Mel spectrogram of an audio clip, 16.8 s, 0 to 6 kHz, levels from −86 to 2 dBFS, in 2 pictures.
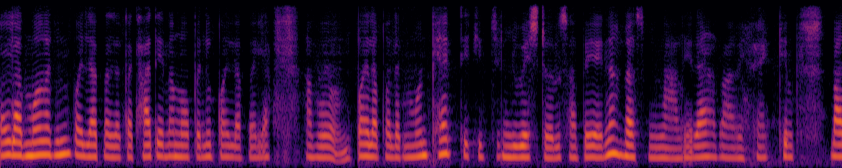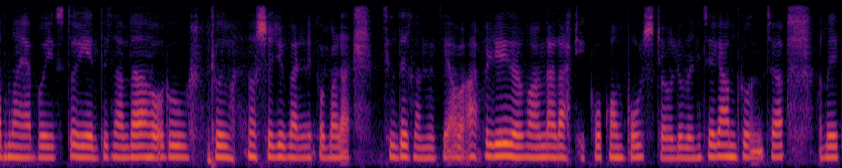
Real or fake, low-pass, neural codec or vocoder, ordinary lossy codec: fake; 5.4 kHz; codec, 16 kHz, 1 kbps, FunCodec, trained on Chinese and English, 50 frames a second; none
